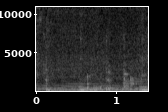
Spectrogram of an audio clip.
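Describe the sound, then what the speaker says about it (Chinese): Blanched beef stir-fries in an Instant Pot on its sauté setting, hot oil sizzling steadily while the meat is turned and stirred in repeated soft scraping bursts, close and alone. "油热后加入焯好的牛肉，翻炒几分钟，炒干牛肉表面的水分"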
